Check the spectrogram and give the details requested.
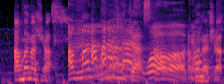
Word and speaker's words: Amanajas: We are now connected with the man himself, How do I pronounce Ayas? How to pronounce it? Ayas? Your last name? It's Amanajas.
